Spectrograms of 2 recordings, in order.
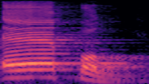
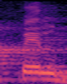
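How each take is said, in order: First: The first vowel is like 'a' in 'cat'. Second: The first vowel is an open 'ah' sound. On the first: The speaker calls it right. "এটা তো আপেল না, এটা অ্যাপল" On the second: The speaker calls it wrong. "এটাকে একসময় আপনি হয়তো আপেল বলতেন"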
